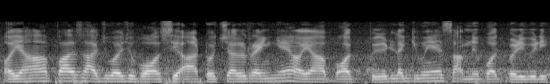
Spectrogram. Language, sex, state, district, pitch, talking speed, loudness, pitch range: Hindi, male, Madhya Pradesh, Katni, 130 Hz, 230 wpm, -15 LUFS, 125-140 Hz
